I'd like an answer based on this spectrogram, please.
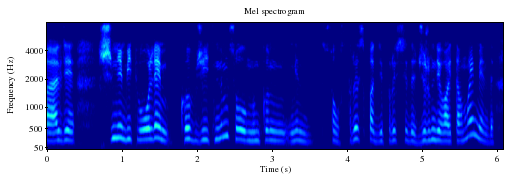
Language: Kazakh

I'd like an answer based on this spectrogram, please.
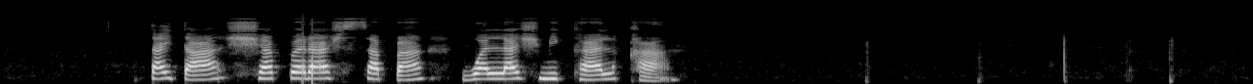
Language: Jauja Wanca Quechua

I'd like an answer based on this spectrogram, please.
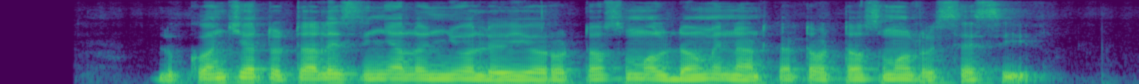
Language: Luo (Kenya and Tanzania)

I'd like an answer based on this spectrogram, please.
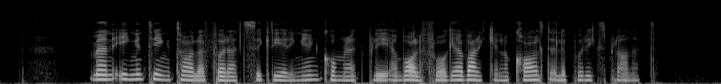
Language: Swedish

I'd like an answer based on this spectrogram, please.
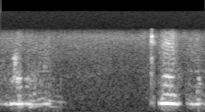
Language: Punjabi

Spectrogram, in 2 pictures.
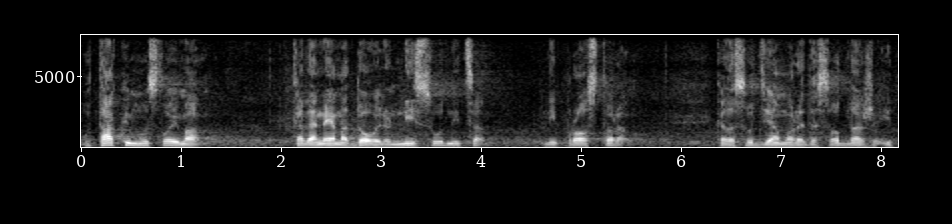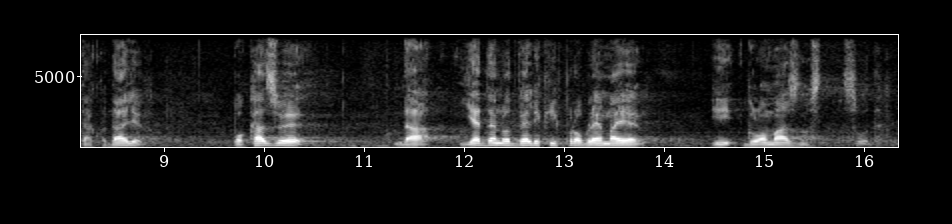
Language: Serbian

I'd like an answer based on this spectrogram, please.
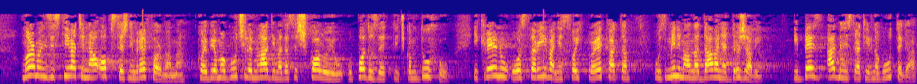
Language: Croatian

